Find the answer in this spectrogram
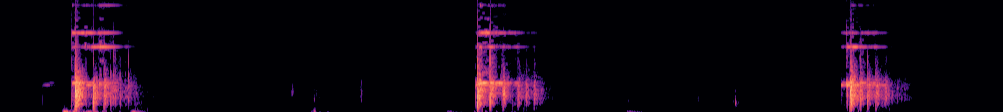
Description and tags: While working with explosions, I had to recreate the elements for throwing a grenade. Well, here it the pin pull. I tossed a large metal bolt on the ground and a large metal chisel with it to create this grenade hitting ground sound effect.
